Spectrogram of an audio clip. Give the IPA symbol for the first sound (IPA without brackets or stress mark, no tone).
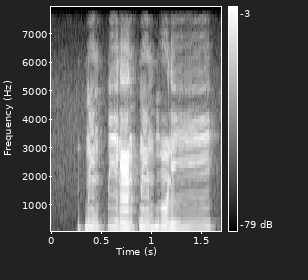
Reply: ɓ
